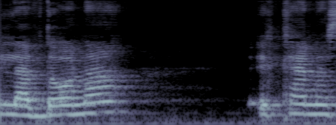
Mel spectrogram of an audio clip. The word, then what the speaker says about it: la donna: It's like, it's kind of, you don't say la donna like that really. It's more la donna. It's like, you see the difference? If you say la donna, it kind of sounds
